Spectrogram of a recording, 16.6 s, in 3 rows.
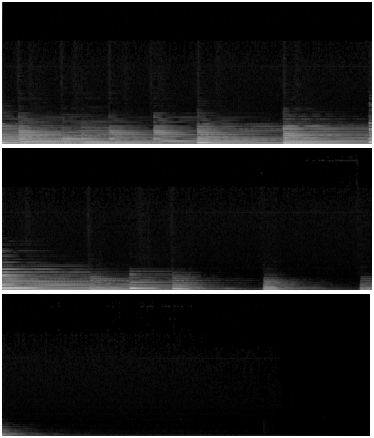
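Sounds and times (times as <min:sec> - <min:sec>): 
piano: 0:00.0 - 0:11.9.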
